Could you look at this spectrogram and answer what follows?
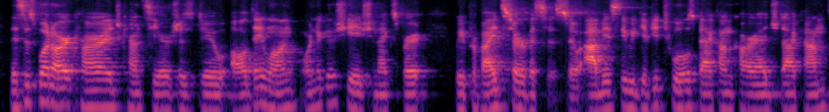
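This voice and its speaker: A young man with a stuffy, nasal voice, co-hosting a casual live stream and reading out viewer comments in an upbeat way. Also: sits low. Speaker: podcast co-host.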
